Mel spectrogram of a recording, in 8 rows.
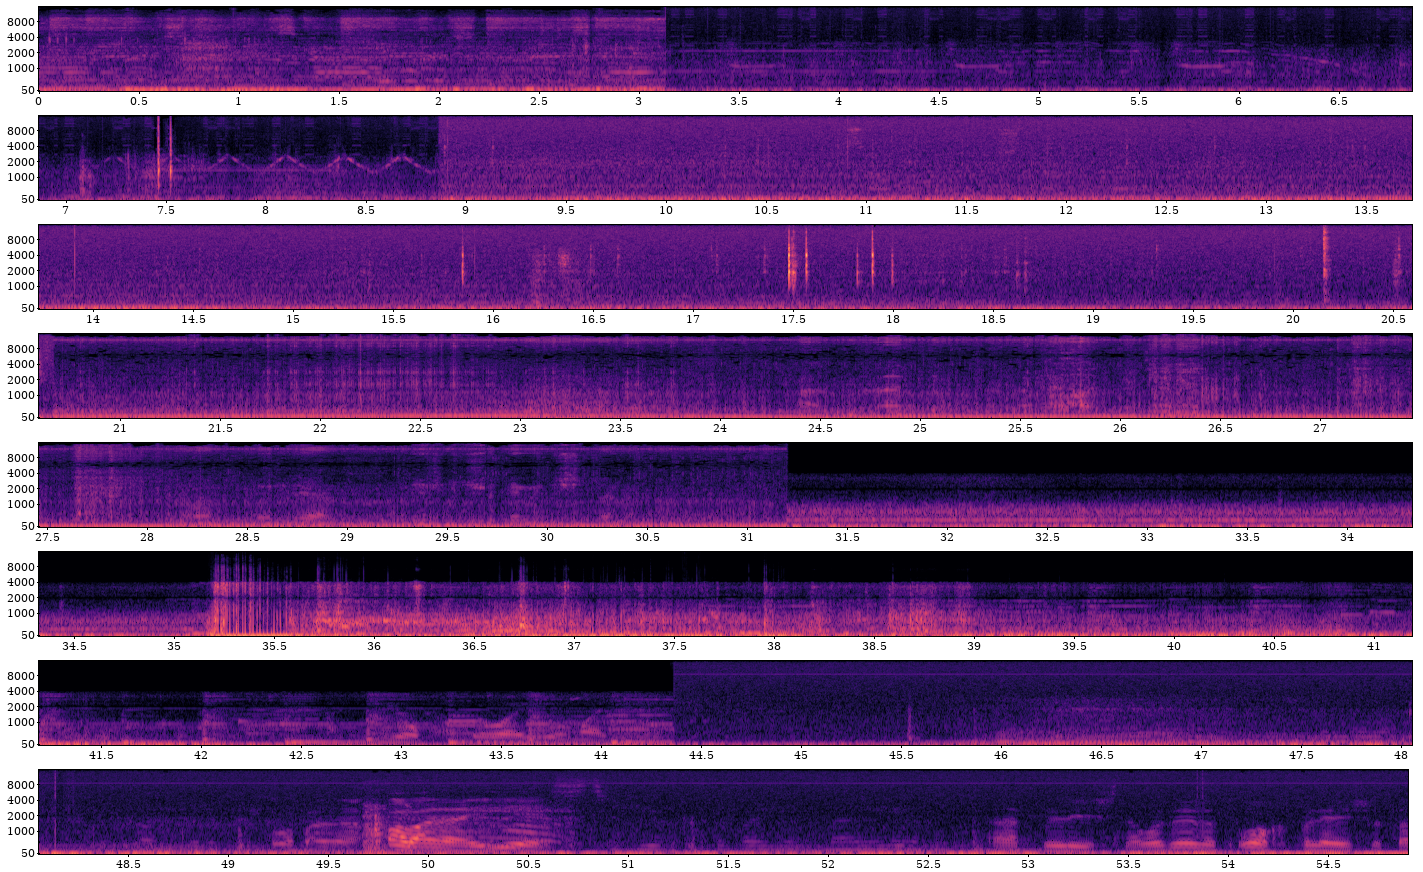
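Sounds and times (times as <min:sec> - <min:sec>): car engine: 0:00.0 - 0:54.9
road noise: 0:00.0 - 0:54.9
loud sudden noise: 0:30.8 - 0:40.9.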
